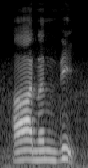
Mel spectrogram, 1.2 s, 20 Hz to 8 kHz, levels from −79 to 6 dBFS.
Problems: constant background noise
